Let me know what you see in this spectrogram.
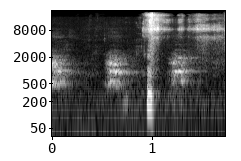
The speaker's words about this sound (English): If you can hear the dogs barking outside, because they're out having fun and I'm here recording this.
